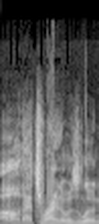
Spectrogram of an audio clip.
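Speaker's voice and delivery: usual speaking voice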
